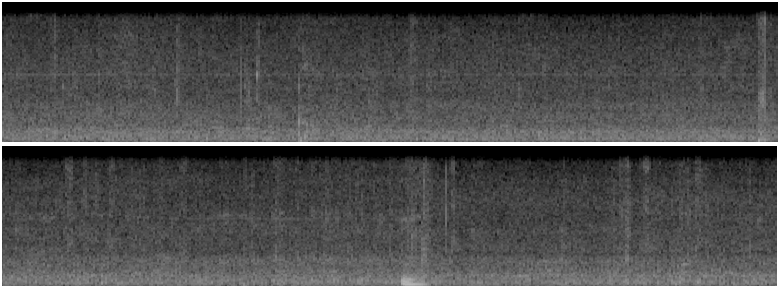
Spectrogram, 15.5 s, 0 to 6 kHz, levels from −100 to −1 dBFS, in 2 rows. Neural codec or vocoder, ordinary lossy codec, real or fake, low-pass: none; none; real; 5.4 kHz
